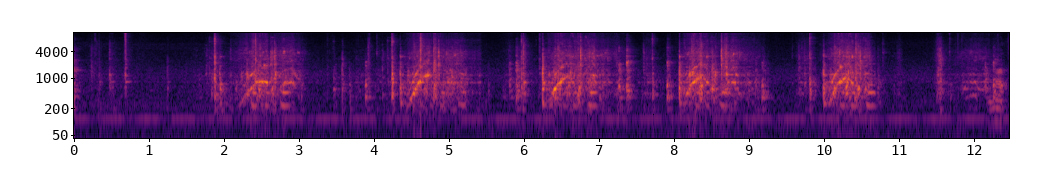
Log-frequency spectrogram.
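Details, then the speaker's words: Curb-found Craftsman 917.377300 mower, Tecumseh Eager 1 6.6 hp, Vector carb: slow uneven pull-over bursts about every two seconds with no firing; cranks but no spark seen at the plug. "anything there yeah i'm not seeing anything on the sparky all right so we don't have a spark"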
